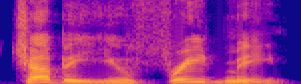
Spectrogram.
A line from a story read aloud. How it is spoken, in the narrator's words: howls and screams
